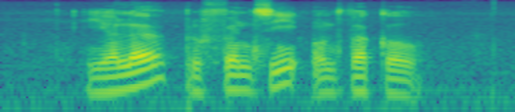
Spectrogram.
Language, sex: Afrikaans, male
